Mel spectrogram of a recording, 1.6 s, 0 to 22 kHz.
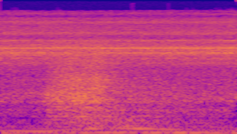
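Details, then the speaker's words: Caterpillar 3208 diesel water truck with fuel supply problem, after hand-priming fuel pressure, white smoke: low, even diesel rumble with no misses or knocks; smooth idle as it used to run. "it's idling way smoother that's how it normally acts or used to"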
